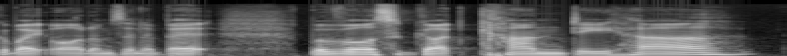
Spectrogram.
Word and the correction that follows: Kandahar: Am I saying that right? – Kandahar. – Kandahar, yeah, which is Kandahar.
